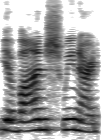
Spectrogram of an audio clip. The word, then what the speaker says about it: Yvon Chouinard: Yvon Chouinard, I had to look up how to pronounce that one. Yvon Chouinard, he's the founder of Patagonia.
